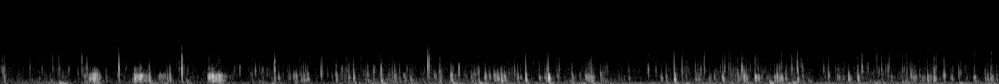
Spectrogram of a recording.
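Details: Quiet abdomen on a day of a smoothie breakfast and salad, with little hunger growling: soft, frequent gurgles and clicks without loud growling, ordinary quiet bowel sounds.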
